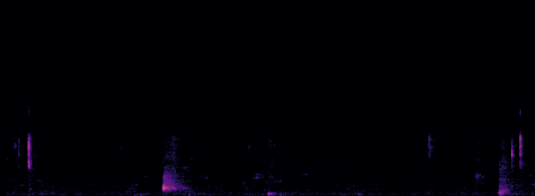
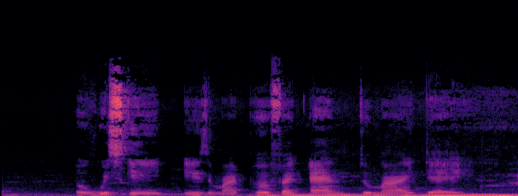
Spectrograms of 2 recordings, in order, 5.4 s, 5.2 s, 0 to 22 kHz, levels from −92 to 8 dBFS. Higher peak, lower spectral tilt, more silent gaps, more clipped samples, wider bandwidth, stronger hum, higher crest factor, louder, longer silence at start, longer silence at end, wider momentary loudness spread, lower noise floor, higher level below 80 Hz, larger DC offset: second, -22 dBFS vs -12 dBFS; second, 0.5 dB/octave vs -4.5 dB/octave; neither; neither; second, 7 kHz vs 15.5 kHz; neither; first, 34 dB vs 22 dB; second, -48 LUFS vs -33 LUFS; first, 0.3 s vs 0.05 s; about the same, 0.1 s vs 0 s; first, 21 LU vs 17 LU; first, -84 dBFS vs -61 dBFS; second, under -90 dBFS vs -56 dBFS; neither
